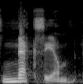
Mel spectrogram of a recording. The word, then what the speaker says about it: NXIVM: And so at first I was didn't know how to pronounce this, but NXIVM, it's Nexium is what they call it.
